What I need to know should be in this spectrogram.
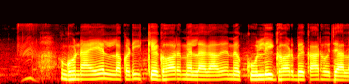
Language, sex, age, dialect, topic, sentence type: Bhojpuri, female, 51-55, Southern / Standard, agriculture, statement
